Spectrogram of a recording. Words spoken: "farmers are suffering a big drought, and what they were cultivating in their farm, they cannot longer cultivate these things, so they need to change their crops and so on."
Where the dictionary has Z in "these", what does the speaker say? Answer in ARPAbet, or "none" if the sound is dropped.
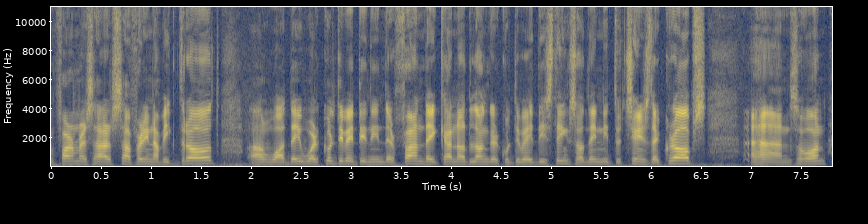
S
